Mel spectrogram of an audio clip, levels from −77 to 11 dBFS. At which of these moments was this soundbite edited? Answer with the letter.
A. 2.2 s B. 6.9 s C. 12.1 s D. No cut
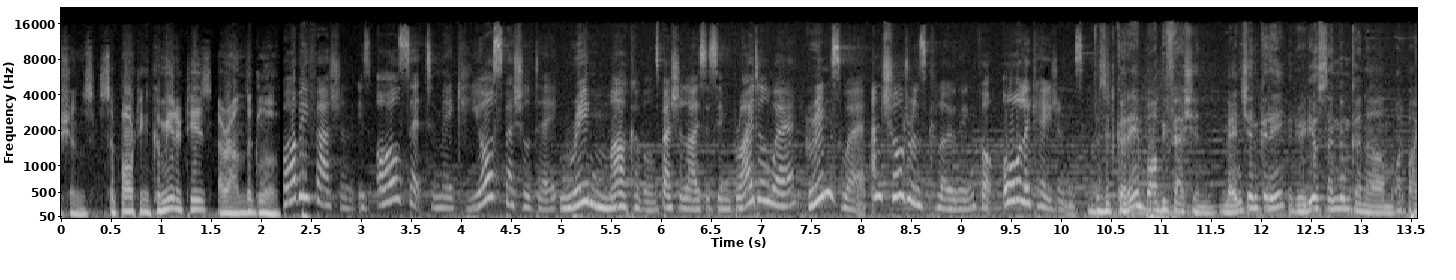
A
